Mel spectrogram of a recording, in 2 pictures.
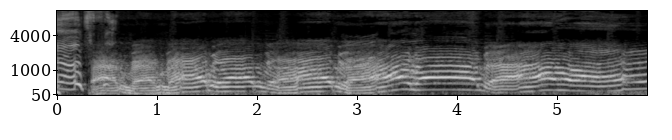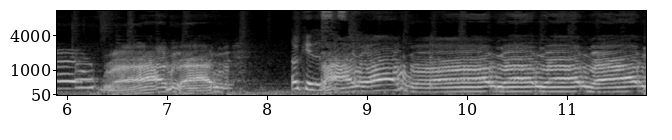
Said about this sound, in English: And when I checked into it, it's actually a video from a few years ago, but it's a dog that says blah, blah, blah.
